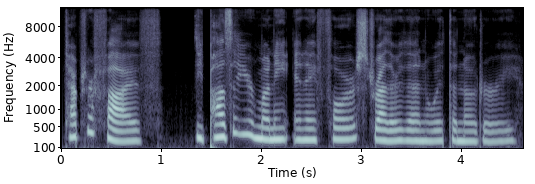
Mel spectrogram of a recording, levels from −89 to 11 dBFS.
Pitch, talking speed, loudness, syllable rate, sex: 230 Hz, 155 wpm, -17 LUFS, 5.0 syllables/s, female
